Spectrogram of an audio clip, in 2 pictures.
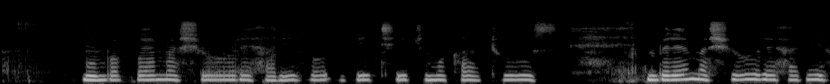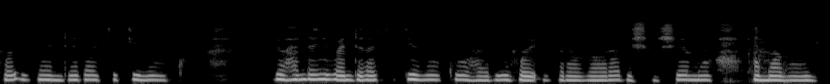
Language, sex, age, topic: Rundi, male, 18-24, education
